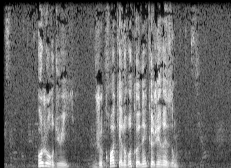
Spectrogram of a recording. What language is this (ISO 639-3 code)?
fra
